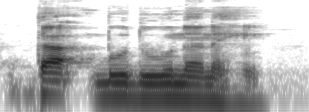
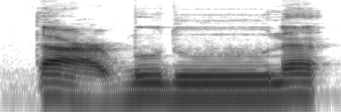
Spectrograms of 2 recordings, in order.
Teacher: تا زبر عین تا، با پیش بو، تعبو، دال پیش واو دو، تعبدو، نون زبر نا، تعبدون۔ اب یہاں پہ عین کی آواز نکلنی چاہیے، حمزہ نہیں پڑھنا، تعبدون نہیں، تعبدون۔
